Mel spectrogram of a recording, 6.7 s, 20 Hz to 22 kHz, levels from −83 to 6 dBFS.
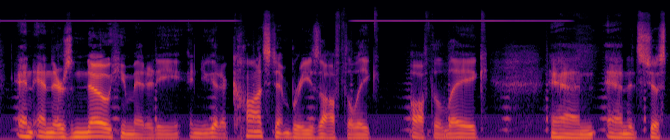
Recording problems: high-pitched whine; noticeable; until 2.5 s and from 3.5 to 5.5 s; 12 kHz, 20 dB below the speech
electrical hum; faint; throughout; 60 Hz, 20 dB below the speech

